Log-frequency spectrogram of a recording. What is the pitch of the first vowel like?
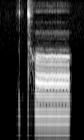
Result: high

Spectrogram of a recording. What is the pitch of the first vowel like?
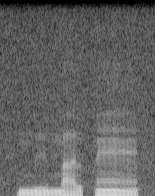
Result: low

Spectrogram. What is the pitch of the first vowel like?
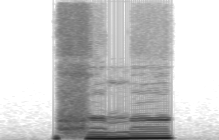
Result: low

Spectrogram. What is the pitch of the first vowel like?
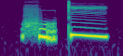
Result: low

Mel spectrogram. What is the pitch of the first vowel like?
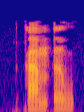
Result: rising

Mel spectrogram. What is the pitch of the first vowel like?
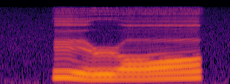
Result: falling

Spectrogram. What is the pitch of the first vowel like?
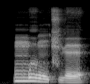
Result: falling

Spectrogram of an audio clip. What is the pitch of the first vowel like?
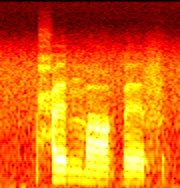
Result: high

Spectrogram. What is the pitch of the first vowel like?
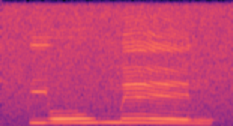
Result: rising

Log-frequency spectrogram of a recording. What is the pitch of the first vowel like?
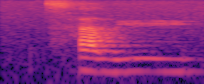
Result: low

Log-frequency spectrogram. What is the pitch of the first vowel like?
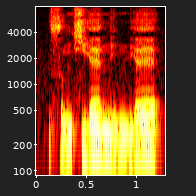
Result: low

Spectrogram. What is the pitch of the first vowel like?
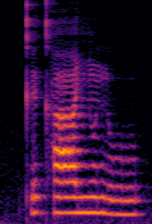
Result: high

